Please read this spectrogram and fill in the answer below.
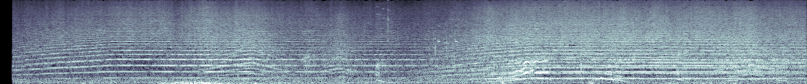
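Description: Large multi-rotor drone's propellers whirring in a steady hum. Several rotor pitches slide up and down, and the sound grows louder about eight seconds in as the drone lifts a man off the ground.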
